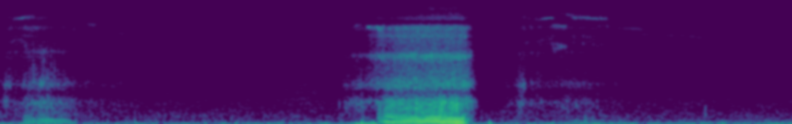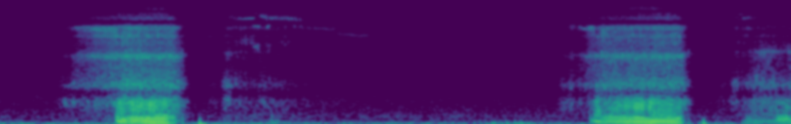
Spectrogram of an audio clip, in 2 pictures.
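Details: Sleeping dog with its neck scrunched up, snoring the way a person does. Harsh, rattling snores of under a second come about every four seconds, each followed by a thin, falling whistle, with soft breathing between.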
